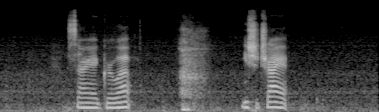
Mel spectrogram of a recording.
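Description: A young woman speaks calmly and teasingly.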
